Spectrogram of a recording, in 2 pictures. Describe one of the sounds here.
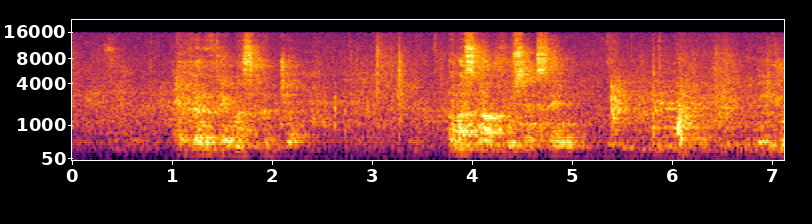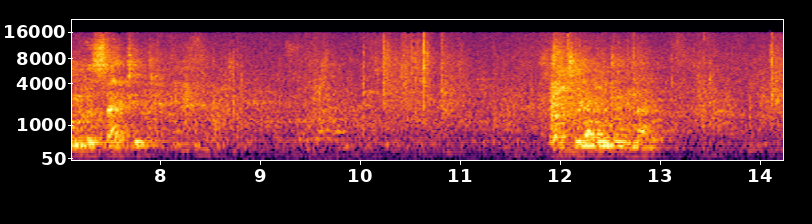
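A man speaks slowly and solemnly into a microphone in an echoing hall, with long pauses.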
